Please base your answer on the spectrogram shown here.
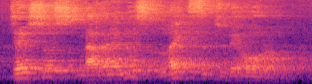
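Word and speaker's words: Iesus Nazarenus Rex Iudaeorum: 앞에 있는 이런 글자가 I처럼 보이죠. I가 아니고 영어식으로 표현하면 J로 표현을 합니다. 그래서 이 글귀의 뜻은 이렇습니다. 제수스 나자레누스 렉스 주데오로, 유대인의 왕 나자렛 예수, 이런 뜻입니다.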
